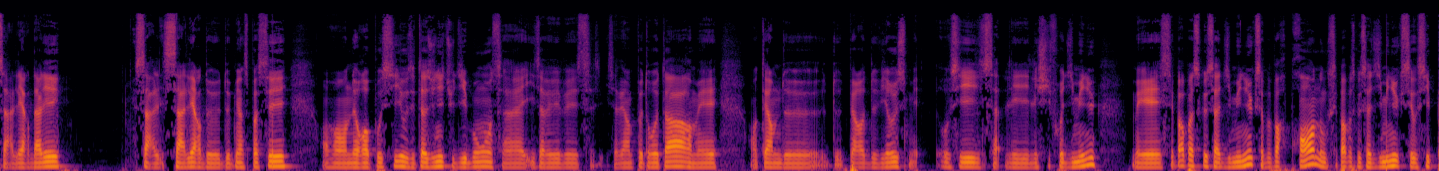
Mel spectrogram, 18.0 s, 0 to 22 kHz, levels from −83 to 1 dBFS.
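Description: A dropped buffer (overrun) at 3.40 s, just after "l'air de bien se", and again at 17.32 s, after "donc c'est pas parce", is heard as a jump where the speech skips ahead by roughly 30 ms with no gap, likely because samples were overwritten before being read.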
